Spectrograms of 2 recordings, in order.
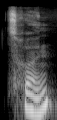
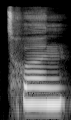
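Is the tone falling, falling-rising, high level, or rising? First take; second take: rising; high level. First: The pitch rises from mid to high. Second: The pitch stays high and level. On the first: "второй тон" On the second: "Первый тон"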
